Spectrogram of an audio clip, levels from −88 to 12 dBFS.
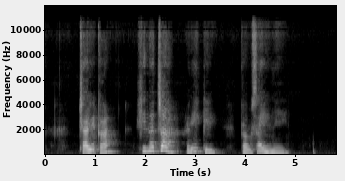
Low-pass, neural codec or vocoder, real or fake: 10.8 kHz; codec, 44.1 kHz, 2.6 kbps, SNAC; fake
